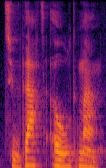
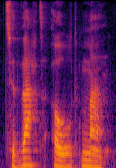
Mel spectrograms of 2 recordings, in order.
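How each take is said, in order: The two takes are said the same way.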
